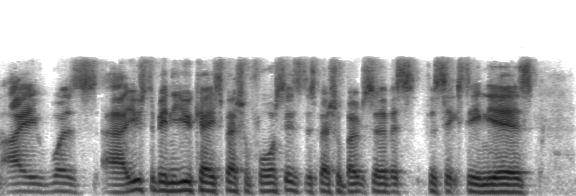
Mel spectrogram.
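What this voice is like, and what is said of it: British accent. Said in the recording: “from my accent, I'm from the UK originally”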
